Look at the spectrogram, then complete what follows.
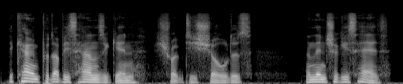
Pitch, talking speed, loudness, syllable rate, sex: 100 Hz, 225 wpm, -21 LUFS, 5.9 syllables/s, male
